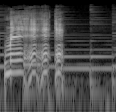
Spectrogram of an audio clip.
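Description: A billy goat, Little Billy Goat Gruff from the tale of the three billy goats Gruff, bleats once, loud, its quavering cry breaking partway through before trailing into a faint, steady tone.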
